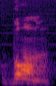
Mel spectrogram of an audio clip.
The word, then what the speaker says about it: bomb: In the other example, such as bomb, We say bomb. It's not bomb, B is silent, bomb.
